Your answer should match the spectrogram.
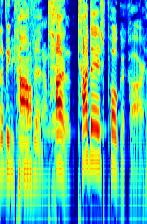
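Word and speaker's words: Tadej Pogačar: Tajay Poga Car. That's way off. Yeah, you bungled that one.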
